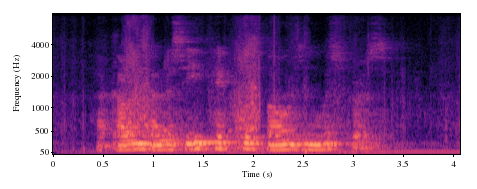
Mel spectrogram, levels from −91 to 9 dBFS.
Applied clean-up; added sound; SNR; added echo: none; Zipper (clothing); 15 dB; reverberation time 0.9 s.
